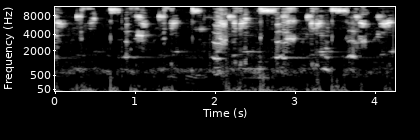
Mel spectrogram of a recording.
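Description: Hand-turned corn mill being worked to grind corn, giving repeated scraping strokes a few times a second with short, high squeaks.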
